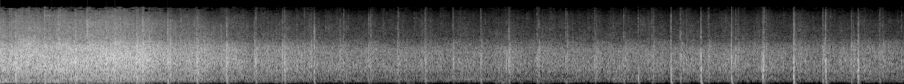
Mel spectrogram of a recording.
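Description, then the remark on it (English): An Indiana audience applauds itself and its statewide partners for a job well done, bursting into loud, dense applause that gradually thins out, tapering into scattered individual claps over several seconds. “A remarkable team effort, so please give yourselves and our statewide partners a big round of applause on a job well done.”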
